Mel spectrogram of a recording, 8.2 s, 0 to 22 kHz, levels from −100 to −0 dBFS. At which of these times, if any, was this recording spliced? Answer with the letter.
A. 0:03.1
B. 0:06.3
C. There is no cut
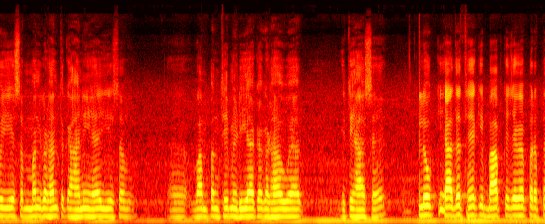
B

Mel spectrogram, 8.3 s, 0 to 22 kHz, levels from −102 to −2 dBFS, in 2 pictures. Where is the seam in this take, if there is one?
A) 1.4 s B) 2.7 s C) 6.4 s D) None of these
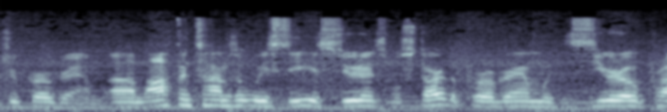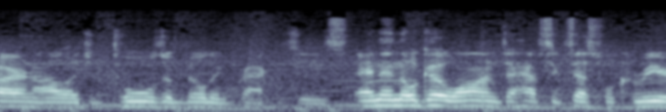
D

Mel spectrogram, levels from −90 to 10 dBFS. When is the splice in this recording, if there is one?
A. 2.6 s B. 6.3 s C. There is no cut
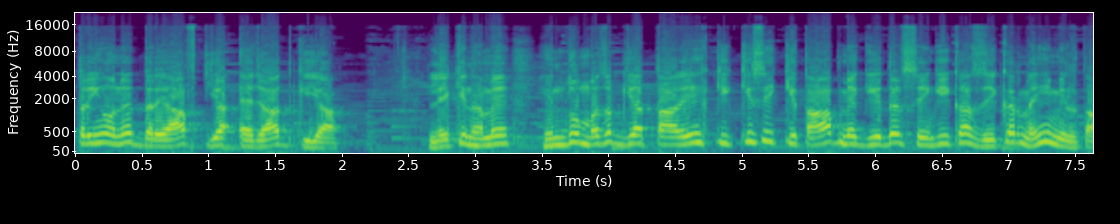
C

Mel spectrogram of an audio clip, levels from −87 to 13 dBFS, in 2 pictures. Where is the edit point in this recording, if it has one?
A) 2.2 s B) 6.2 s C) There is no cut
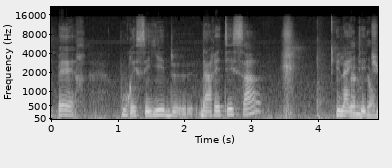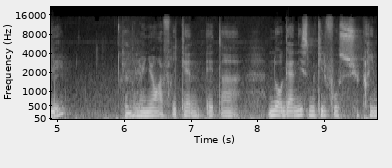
B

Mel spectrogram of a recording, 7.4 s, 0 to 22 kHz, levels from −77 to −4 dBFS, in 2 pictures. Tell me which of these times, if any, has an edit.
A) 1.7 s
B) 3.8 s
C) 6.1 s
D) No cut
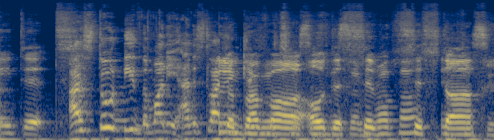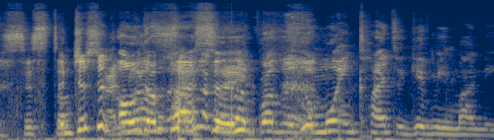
A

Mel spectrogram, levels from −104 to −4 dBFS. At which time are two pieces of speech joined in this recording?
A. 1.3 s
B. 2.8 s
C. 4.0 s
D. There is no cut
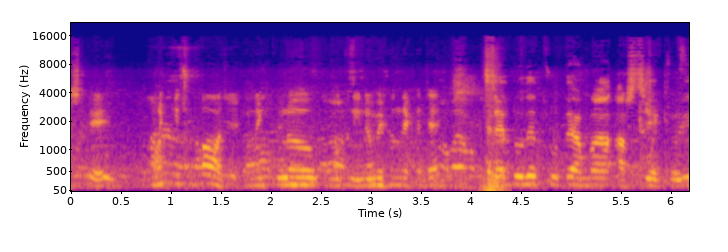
C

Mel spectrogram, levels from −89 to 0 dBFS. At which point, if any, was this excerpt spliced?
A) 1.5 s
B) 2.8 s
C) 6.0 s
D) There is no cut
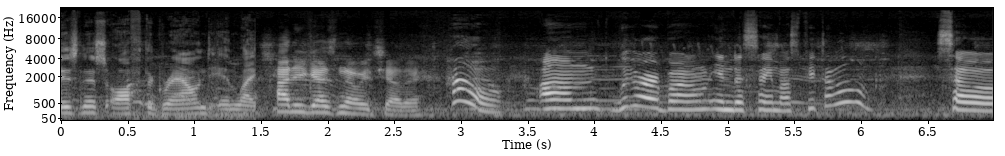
A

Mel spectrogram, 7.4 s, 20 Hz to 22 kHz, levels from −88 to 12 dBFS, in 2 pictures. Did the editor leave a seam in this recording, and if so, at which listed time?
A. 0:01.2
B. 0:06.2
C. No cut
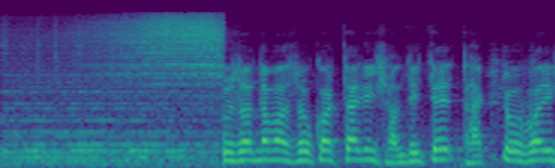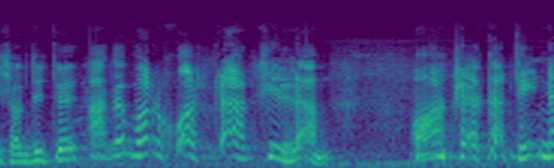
A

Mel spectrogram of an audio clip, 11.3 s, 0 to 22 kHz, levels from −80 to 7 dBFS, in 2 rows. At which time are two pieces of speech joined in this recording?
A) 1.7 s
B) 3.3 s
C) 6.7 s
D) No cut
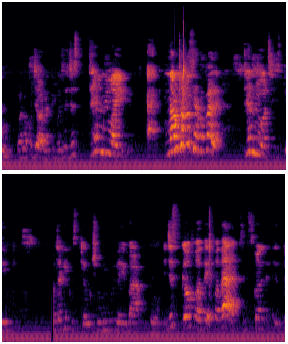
C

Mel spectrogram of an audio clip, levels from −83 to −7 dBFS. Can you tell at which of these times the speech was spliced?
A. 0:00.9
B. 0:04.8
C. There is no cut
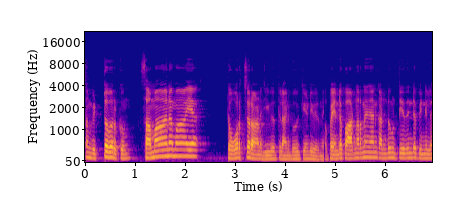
B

